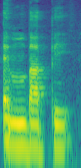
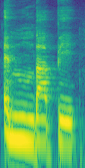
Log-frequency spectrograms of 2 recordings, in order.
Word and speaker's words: Mbappé: Kylian Mbappé, Francis Ngannou, Cédric Ndoumbe, Emiliano Nzue, Sissoko Ndiaye.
